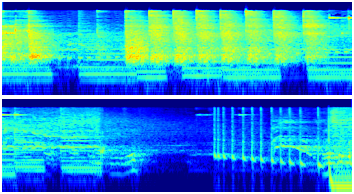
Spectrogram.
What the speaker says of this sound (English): So I'm gonna try to hammer out this bottom one right here.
